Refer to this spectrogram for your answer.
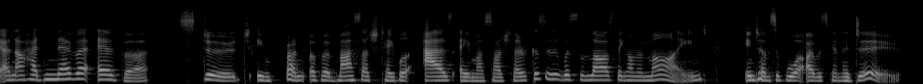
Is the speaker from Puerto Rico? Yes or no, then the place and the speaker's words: no; Hong Kong; moved away; growing up in Hong Kong and having Chinese parents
